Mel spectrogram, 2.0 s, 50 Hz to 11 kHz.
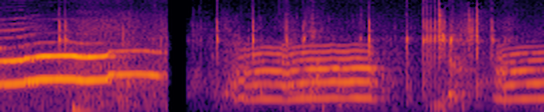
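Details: Freshly born female Czechoslovakian Wolfdog puppy from Orizon and Rahan's litter of 21 November 2020 lets out a long, loud, steady whine, then a brief pause and further wavering whimpers, amid faint rustling.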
